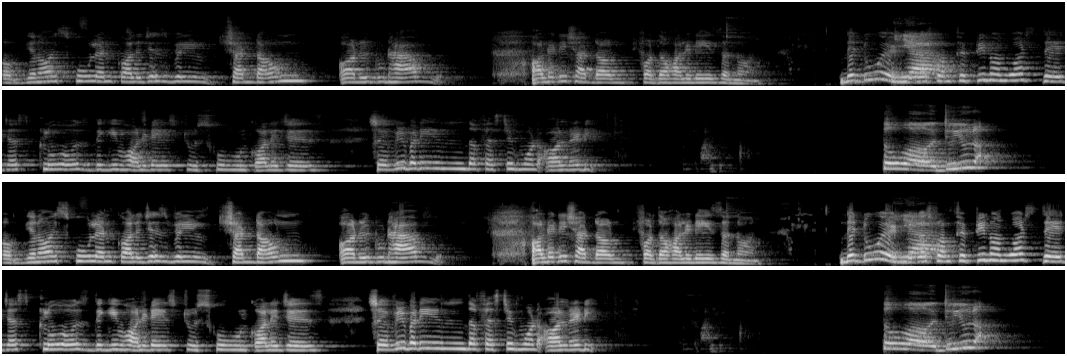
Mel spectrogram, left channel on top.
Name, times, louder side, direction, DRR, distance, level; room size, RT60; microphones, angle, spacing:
voice 1, 0.0-3.1 3.4-4.4 4.9-7.6 8.4-16.6, right 6 dB, 60° right, 0.3 m, -20 dB
voice 2, 8.9-9.4 17.6-17.7 19.4-20.4, left 1 dB, ahead, 0.6 m, -19 dB
13.5 x 6.8 x 3.6 m
head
